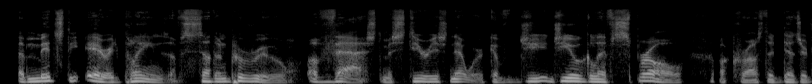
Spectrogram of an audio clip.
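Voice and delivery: deep, dramatic movie trailer voiceover delivery. Switching from complaining about the tablet to narrating: movie voiceover voice. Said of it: "in movie, my voiceover voice".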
